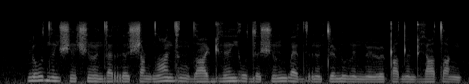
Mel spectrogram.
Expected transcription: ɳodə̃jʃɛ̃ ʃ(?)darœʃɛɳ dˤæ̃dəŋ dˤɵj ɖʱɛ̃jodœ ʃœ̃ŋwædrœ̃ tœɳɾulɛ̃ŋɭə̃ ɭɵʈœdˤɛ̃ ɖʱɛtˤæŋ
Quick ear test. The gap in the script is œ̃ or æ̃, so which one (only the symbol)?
œ̃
